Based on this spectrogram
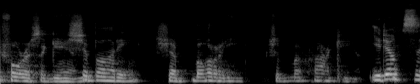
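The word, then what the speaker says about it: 絞り: correctly for us again shabari shabor shab you don't in Japanese you don't really say an R so it sounds more like a d shabot and um it's um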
